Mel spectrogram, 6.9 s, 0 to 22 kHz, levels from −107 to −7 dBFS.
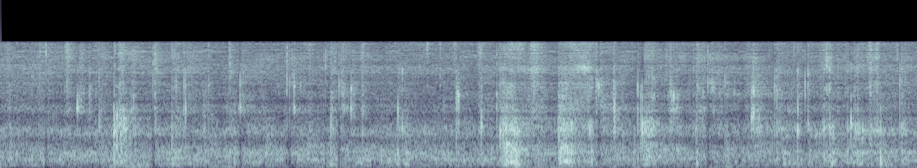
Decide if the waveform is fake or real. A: fake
